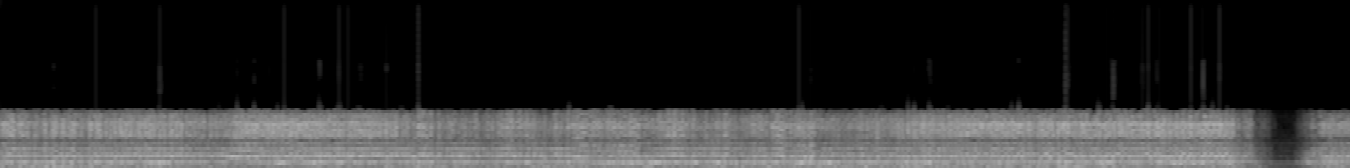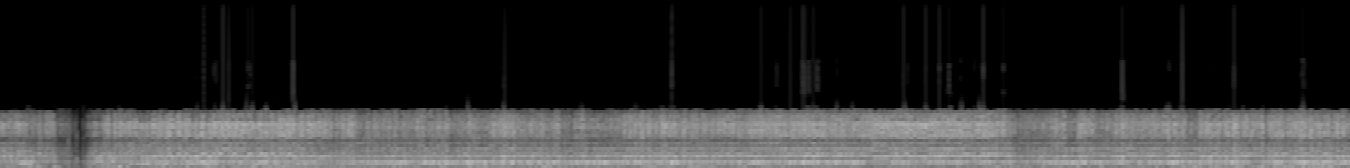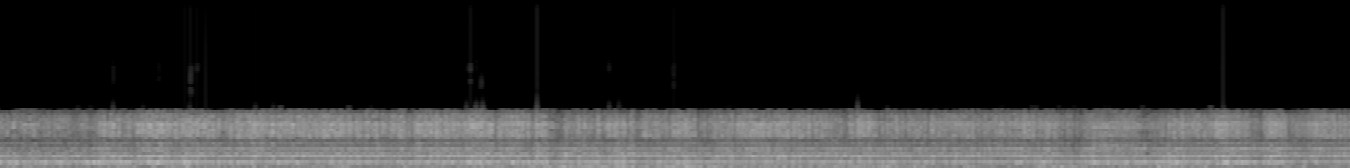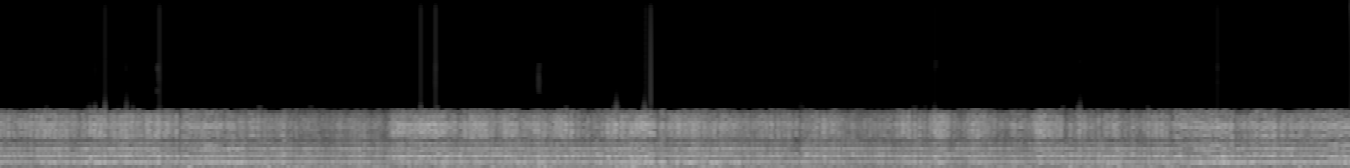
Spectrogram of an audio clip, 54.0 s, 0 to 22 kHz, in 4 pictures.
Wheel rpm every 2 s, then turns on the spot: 230, 230, 230, 230, 230, 200, 120, 140, 200, 220, 230, 230, 230, 220, 230, 230, 240, 230, 230, 220, 230, 230, 230, 240, 240, 240, 230.
none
